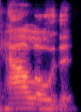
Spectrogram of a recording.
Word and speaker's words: hallowed: For this word, it's going to be like hallowed, the D at the ending.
